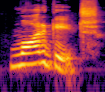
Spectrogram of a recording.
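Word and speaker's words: mortgage: व्हिडिओमध्ये आपण शिकणार आहोत वर्ड्स विथ सायलेंट टी असे शब्द ज्यांच्यामध्ये टी हा लेटर आपल्याला उच्चारायचा नाही आहे castle Christmas fasten match hustle लिसन मॉर्गेज नेसले ऑफन विचन विसल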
